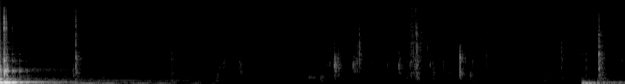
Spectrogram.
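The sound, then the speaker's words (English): Faint, scattered clinks of glass jiggling, a handful of light irregular ticks, framed by a dull low thump at the start and another near the end. No voices. “You hear that glass jiggling.”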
